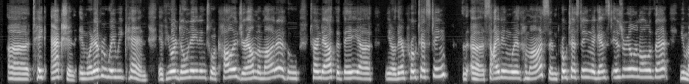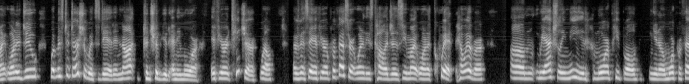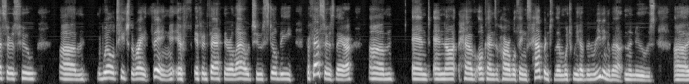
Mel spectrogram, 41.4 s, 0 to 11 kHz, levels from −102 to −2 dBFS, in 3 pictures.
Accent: American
